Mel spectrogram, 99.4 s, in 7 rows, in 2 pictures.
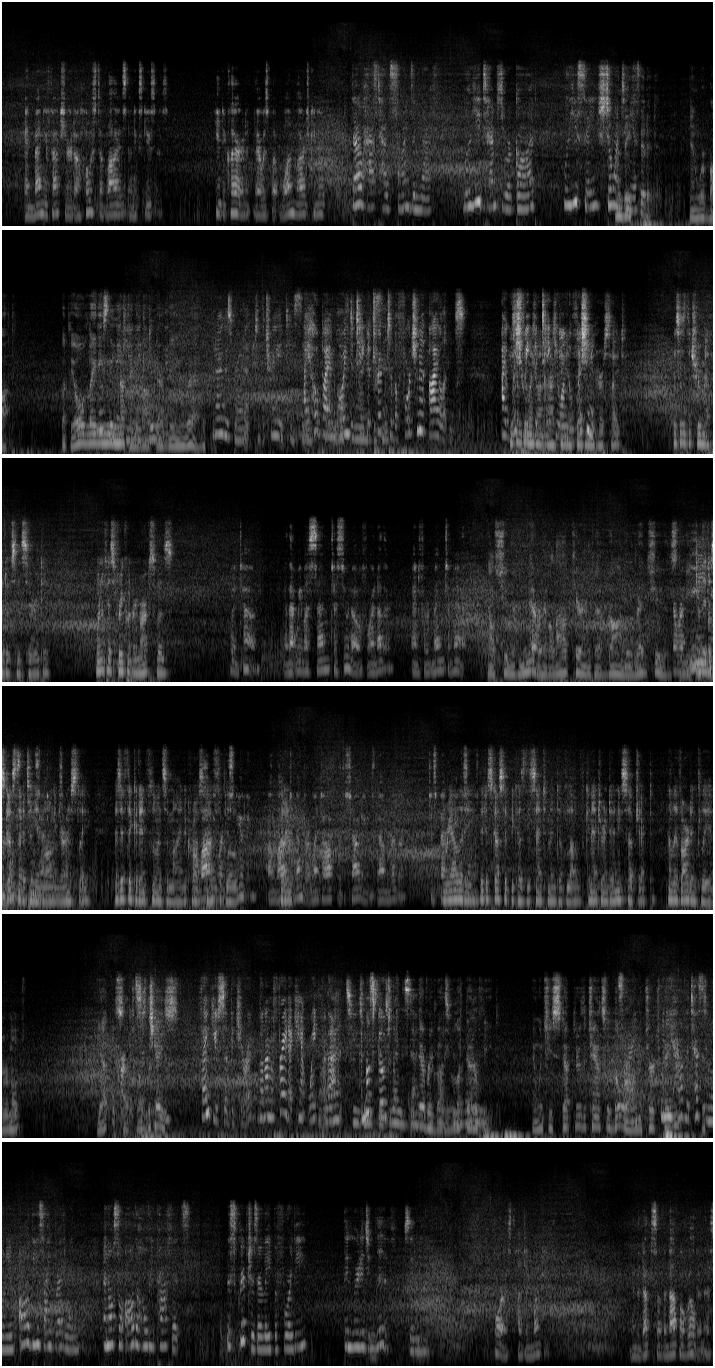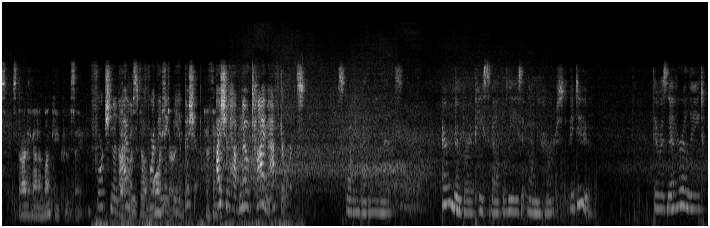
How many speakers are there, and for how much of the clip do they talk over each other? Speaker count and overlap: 6, about 23%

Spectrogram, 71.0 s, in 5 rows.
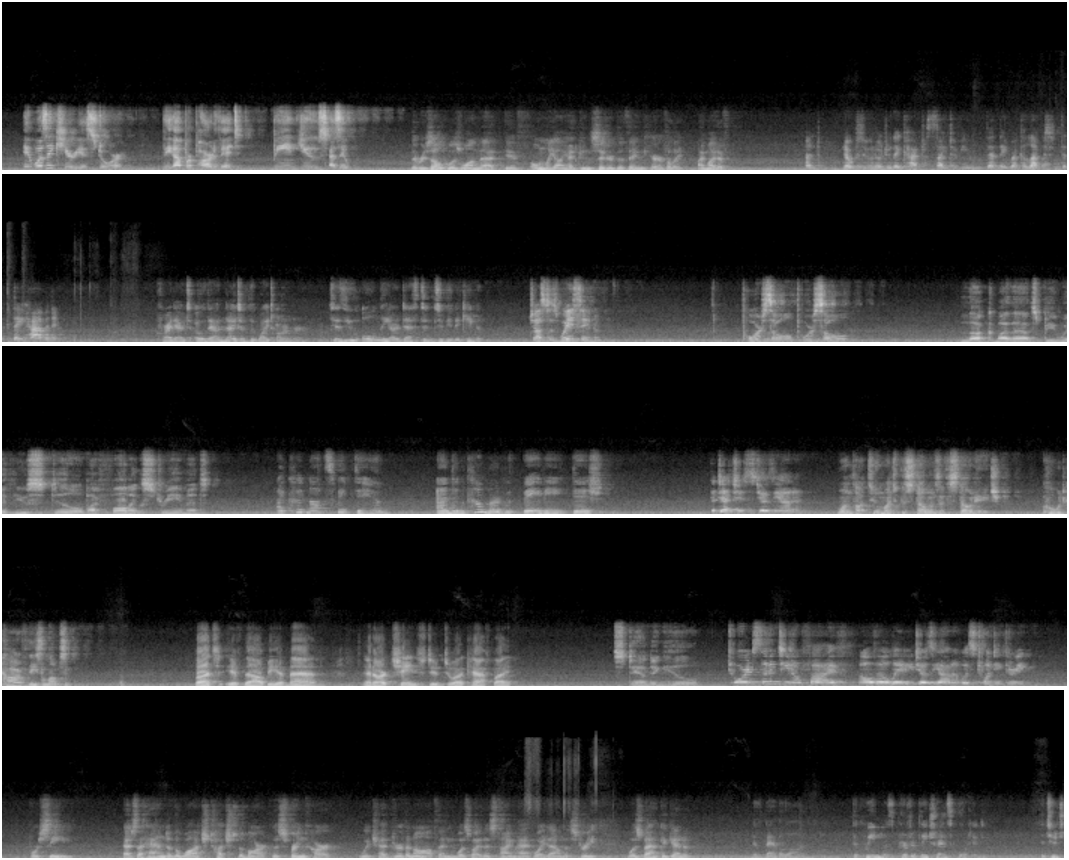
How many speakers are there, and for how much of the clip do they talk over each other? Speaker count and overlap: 10, no overlap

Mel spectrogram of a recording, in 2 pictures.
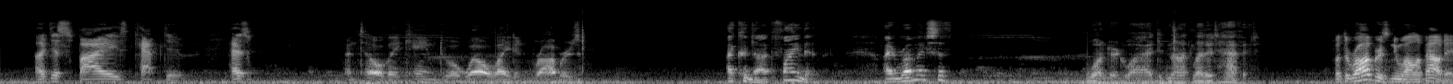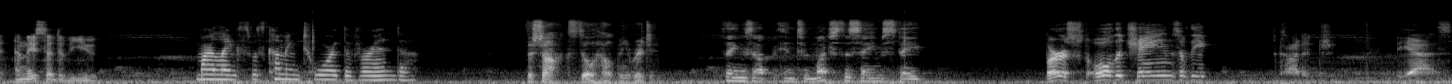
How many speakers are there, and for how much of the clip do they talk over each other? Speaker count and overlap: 6, no overlap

